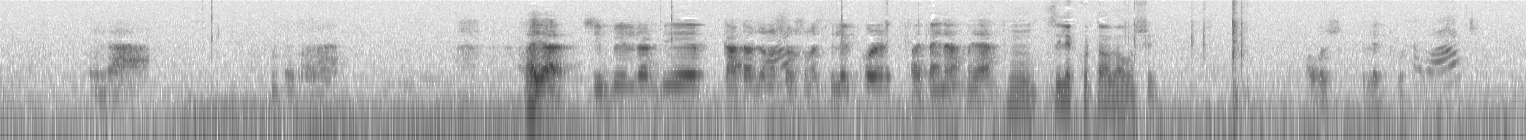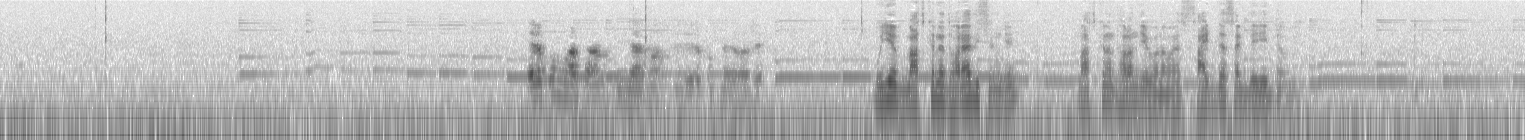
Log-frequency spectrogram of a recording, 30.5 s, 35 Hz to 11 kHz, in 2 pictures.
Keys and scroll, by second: 9.0 space, 11.2 s, 11.4 a, 11.9 d, 12.3 Return.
